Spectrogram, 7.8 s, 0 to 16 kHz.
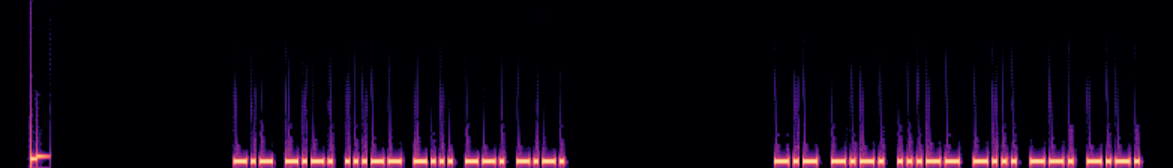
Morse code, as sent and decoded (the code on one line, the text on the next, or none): -.- -.-. ...-- -... --. -.-. / -.- -.-. ...-- -... --. -.-.
KC3BGC KC3BGC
